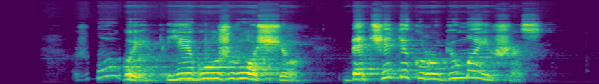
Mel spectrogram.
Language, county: Lithuanian, Panevėžys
